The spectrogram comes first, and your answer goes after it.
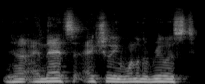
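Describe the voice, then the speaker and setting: A man's voice: medium pitch, monotone, quick pace. A male comedian telling stories in casual chat, loose and profane, full of fillers like man and bro. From American. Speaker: stand-up comedian guest.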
